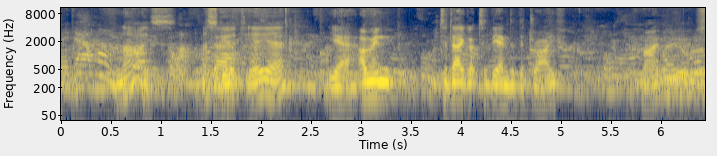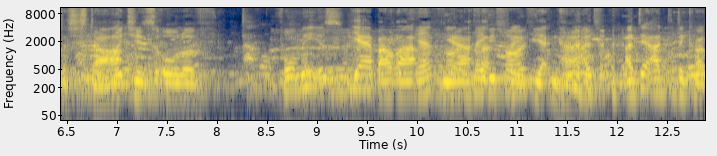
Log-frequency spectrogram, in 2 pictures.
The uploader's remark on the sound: Live from the PUB!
